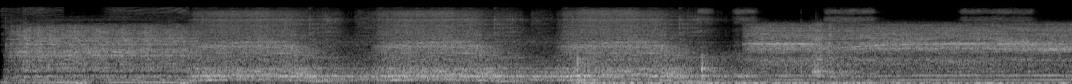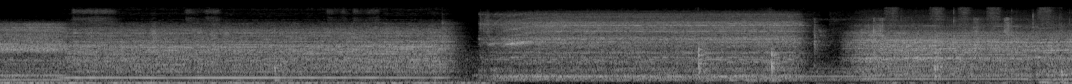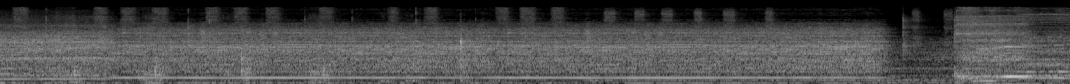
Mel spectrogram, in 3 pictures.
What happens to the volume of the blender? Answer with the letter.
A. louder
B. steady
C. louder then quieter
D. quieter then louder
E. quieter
B.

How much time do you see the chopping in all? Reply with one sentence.
You can hear the chopping for 9 seconds altogether.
